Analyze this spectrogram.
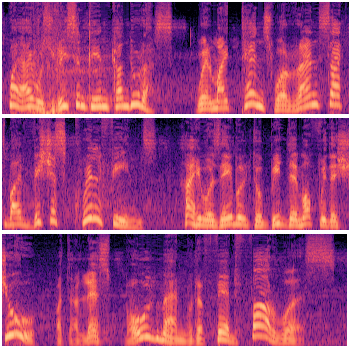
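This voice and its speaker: A man's voice: sits high, wildly swooping pitch, moderate pace, hardly any pauses, a little hiss or hum. An actor playing a boastful, self-important male adventurer and scholar reading his journal aloud in a video game.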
